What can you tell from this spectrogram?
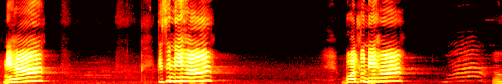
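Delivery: high, loud sing-song questions and rising calls. Real, not acted. Mother drills baby on words.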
